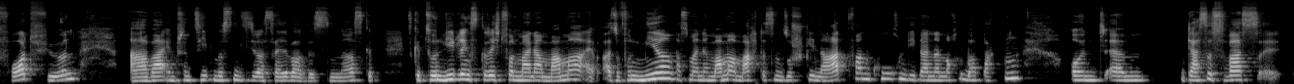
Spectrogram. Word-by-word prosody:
fortführen, 230 +2 0 0.5
aber 175 +3 +3
im 190 -1 -3
Prinzip 195 +2 -4
müssen 195 +1 -2
sie 195 - -10
das 180 -1 -1
selber 180 -2 -1
wissen, 160 +1 -6
ne? 170 - -6
Es 185 0 -5
gibt 185 -1 -11 0.2
es - - -17
gibt 205 -1 -3
so 205 - +6
'n 205 - +5
Lieblingsgericht 225 -2 +3
von 210 -2 0
meiner 185 -1 +3
Mama 205 +6 +2
äh, - - -6
also 185 -3 -3
von 205 0 +1
mir, 265 +5 +6
was 220 0 -7
meine 195 -1 -2
Mama 195 +3 +2
macht. 200 +1 0
Das 200 - -7
sind 200 -2 -4
so 190 - -3
Spinatpfannkuchen, 245 +7 -1
die 210 - -5
werden 190 -1 0
dann 190 0 0
noch 185 +4 -6
überbacken 195 +6 -2 0.5
und, 195 -1 0
ähm, 195 0 -1 0.3
das 190 -1 +1
ist 240 -6 -1
was, 210 0 +3
äh, - - -11
195 Hz, 200 wpm, -23 LUFS, 190-215 Hz, 0.5 s, so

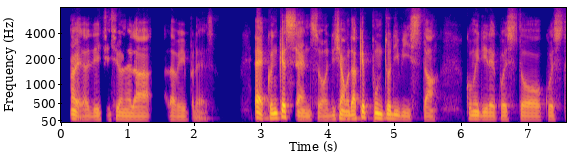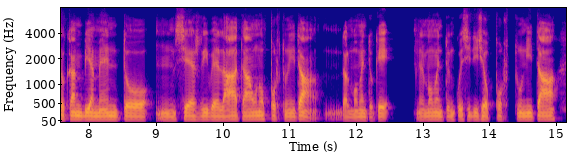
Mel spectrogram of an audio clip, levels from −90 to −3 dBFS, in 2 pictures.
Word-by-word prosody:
Ah - - +7
eh, - - +2
la 85 - -2
decisione 85 +1 -2
la 80 -1 +1 0.2
l'avevi 80 -2 -3
presa. - - -11 0.6
Ecco 115 - +7
in 120 - +9
che 150 +5 +10
senso? 80 - +2
Diciamo 95 +3 +3
da 105 +2 +5
che 145 -2 +6
punto 115 -5 +5
di 105 -1 +1
vista, 85 -3 -2 0.4
come 95 0 +1
dire, 90 -1 0
questo 85 -2 -1
questo - - -3
cambiamento, 85 -2 -2
mhmm, 80 -1 -7
si 90 - -3
è 85 -1 0
rivelata 85 +1 -1
un'opportunità, 85 -2 -3 0.2
mhmm, - - -19
dal 75 - -6
momento 75 +1 -6
che, - - -4 0.3
nel 80 - -8
momento 85 0 -5
in 80 - -7
cui 85 - -6
si 85 - -7
dice 85 -2 -4
opportunità, 85 0 -3
85 Hz, 150 wpm, -24 LUFS, 80-90 Hz, 0.6 s, che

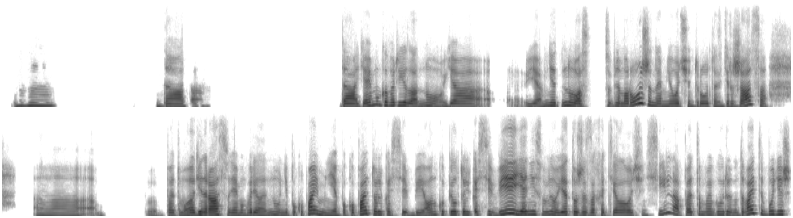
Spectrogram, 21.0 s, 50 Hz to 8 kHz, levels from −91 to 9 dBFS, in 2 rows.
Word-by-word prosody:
Мгм. 205 +3 -2 1.3
Да-да. 165 -1 -3 1.7
Да, 180 -1 +4
я 195 - +1
ему 250 +4 0
говорила, 220 -6 +2
ну, 180 -2 -4
я 185 +2 -2 0.4
я 155 +4 -4
мне, 200 +4 -1
ну 215 -2 +2 0.4
особенно 195 -1 -5
мороженое, 215 - +2
мне 175 +2 -4
очень 190 -2 -3
трудно 180 +1 -3
сдержаться. 180 - 0 0.7
А, 160 -1 -8 0.7
п - - -13
поэтому 175 0 -3
1 185 +3 +4
раз, 205 +1 +6
я 180 -1 -1
ему 175 0 -2
говорила: 175 -2 0
ну, 195 +3 -4
не 185 0 -6
покупай 240 +9 +2
мне, 170 -7 -1
покупай 220 +11 +2
только 210 -4 -1
себе. 160 -2 -5
Он 195 +4 -1
купил 215 0 0
только 210 -1 -2
себе, 225 +8 +5
я 220 -1 +6
не 225 0 +1
см 210 0 -4
ну, - - 0
я 195 +3 +3
тоже 200 -1 -1
захотела 180 -2 -2
очень 170 0 -5
сильно, 230 - -2
поэтому 200 +1 -2
я 200 - -3
говорю: 210 0 -3
ну 185 - -7
давай 260 +10 +3
ты 260 -3 -4
будешь 230 +1 +1
190 Hz, 150 wpm, -22 LUFS, 175-210 Hz, 1.7 s, раз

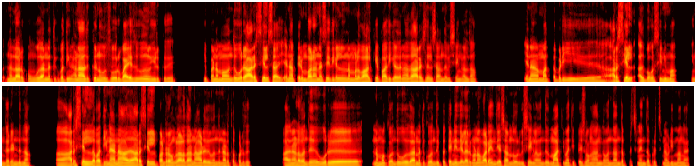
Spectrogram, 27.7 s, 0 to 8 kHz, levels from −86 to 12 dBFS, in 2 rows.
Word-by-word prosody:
நல்லாருக்கும். 105 -2 +1
உதாரணத்துக்கு 115 +1 +1
பாத்தீங்கன்னா, 125 +3 -1
ஆனா 140 - +6
அதுக்குன்னு 145 +4 -1
ஒரு 125 - -3
சொ 120 - 0 0.2
வயசும் 125 +3 +3
உ 125 - +1 0.2
இருக்குது. 100 -4 -6 0.7
இப்ப 120 - -3
நம்ம 120 0 +1
வந்து 130 +4 0
ஒரு 120 -2 +4
அரசியல் 135 +4 +3
ச - - 0 0.3
ஏன்னா 135 +1 +3
பெரும்பாலான 155 +3 +2
செய்திகள் 135 +1 0 0.2
நம்மள 125 0 0
வாழ்க்கைய 130 +3 +1
பாதிக்கிறதுனா, 125 +1 +1
அது 120 - +4
அரசியல் 125 +1 -2
சார்ந்த 115 -1 -2
விஷயங்கள் 105 0 -6
தான். 105 - -7 1.0
ஏன்னா, 125 0 +3 0.2
மத்தபடி 130 +4 -2 1.0
அரசியல் 155 +10 +3 0.2
அதுபோக 125 +5 0
சினிமா 120 0 0 0.4
இந்த 110 0 -4
2ம் 120 +1 -2
தான். - - -8 0.5
அ - - 0 0.2
அரசியல்ல 150 +3 +2
பாத்தீங்கன்னா, 145 +2 +2
ஏன்னா 140 -1 +4
அது 130 0 +5
அரசியல் 140 +3 +1
பண்றவங்களால 130 -1 +2
தான் 140 -4 +1
நாடு 125 +1 +3 0.2
வந்து 125 0 -4
நடத்தப்படுது. 115 -3 -6 0.7
அதனால 120 +5 +2
வந்து 135 +1 -1 0.3
ஒரு 120 0 +1 0.9
நமக்கு 125 -1 -3
வந்து 130 +2 -3
ஒரு 120 - +2
உதாரணத்துக்கு 125 -1 0
வந்து, 120 +1 -4
இப்ப 120 -1 -8
தென்னிந்தியால 125 0 +1
இருக்கோனா 120 +3 -2
வடஇந்தியா 125 0 +1
சார்ந்த 115 0 -1
ஒரு 110 - -6
விஷயங்கள 115 0 -4
வந்து 115 +2 -5 0.2
மாத்தி 115 0 0
மாத்தி 120 +1 -6
பேசுவாங்க. 110 -1 -5
அங்க 105 0 -5
வந்து 110 -1 -4
அந்த 105 - -4
பிரச்சன, 105 +2 -8
இந்த 105 +1 -6
பிரச்சன 100 +1 -10
அப்டிம்பாங்க. 100 +1 -5
125 Hz, 155 wpm, -24 LUFS, 115-130 Hz, 1.0 s, ஆனா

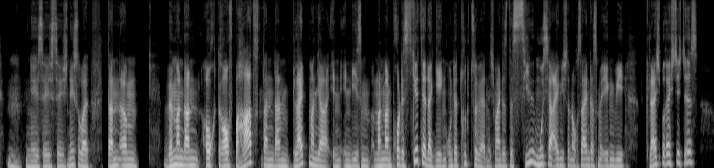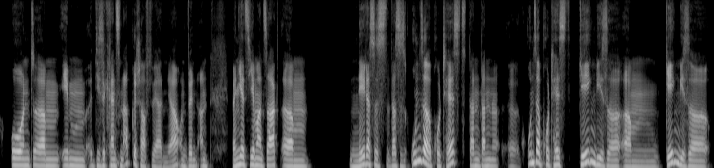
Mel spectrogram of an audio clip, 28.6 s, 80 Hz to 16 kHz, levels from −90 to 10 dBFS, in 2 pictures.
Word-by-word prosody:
Hm. 115 -7 -5
Ne, 120 -1 -1
sehe 120 +2 -3
ich 125 0 -4
sehe 130 0 -4
ich 125 +2 -7
nicht 150 +1 -2
so, 150 - -3
weil 125 -2 +2 0.4
dann, 135 +3 +3
ähm 140 -2 +1 0.5
wenn 130 +3 +4
man 160 -1 +7
dann 145 -3 +5
auch 155 -2 +3
drauf 135 +1 +4
beharrt, 205 - +6
dann 135 -2 0
dann 130 -2 0
bleibt 180 +10 +3
man 160 -5 +1
ja 125 -2 +2
in 125 +1 -5
in 130 0 -4
diesem 130 -1 -4
man 135 +1 +2
man 140 -2 +3
protestiert 170 - 0
ja 190 - +4
dagegen, 130 -2 0
unterdrückt 135 +5 -6
zu 150 -5 -2
werden. 115 -1 -5
Ich 110 - -13
meine, 135 0 0
das 130 0 -6
das 135 -4 -2
Ziel 205 +5 -1
muss 170 0 0
ja 165 -2 +4
eigentlich 145 -2 -1
dann 150 -2 -7
auch 130 -3 -6
sein, 145 +2 -1
dass 145 -3 -5
man 135 -2 -6
irgendwie 135 -1 -3 0.4
gleichberechtigt 190 +3 -1
ist 215 -1 -4 0.5
und, 150 -2 +3
ähm, 140 -1 +1
eben 140 -2 -2
diese 135 +1 -5
Grenzen 140 0 -1
abgeschafft 140 - -4
werden, 110 -3 -6
ja? 115 +3 0
Und 125 -3 -6
wenn 130 -1 -3
an 130 0 -6 0.4
wenn 130 +4 +1
jetzt 165 -1 +3
jemand 150 -4 +2
sagt, 150 +2 +3
ähm: 130 -3 +1 0.8
„Ne, 125 +6 +1
das 175 -3 +2
ist 135 -2 -2
das 135 0 -2
ist 125 -1 -7
unser 215 - +4
Protest. 150 - -2
Dann 135 0 -3
dann, 135 0 -3 0.2
äh 125 -1 -13 0.2
unser 205 +3 +3
Protest 160 -2 -2 0.2
gegen 205 +4 +3
diese, 130 -4 -2
ähm 115 -2 -4
gegen 200 +5 +3
diese 125 -4 -1
135 Hz, 170 wpm, -22 LUFS, 125-150 Hz, 0.8 s, man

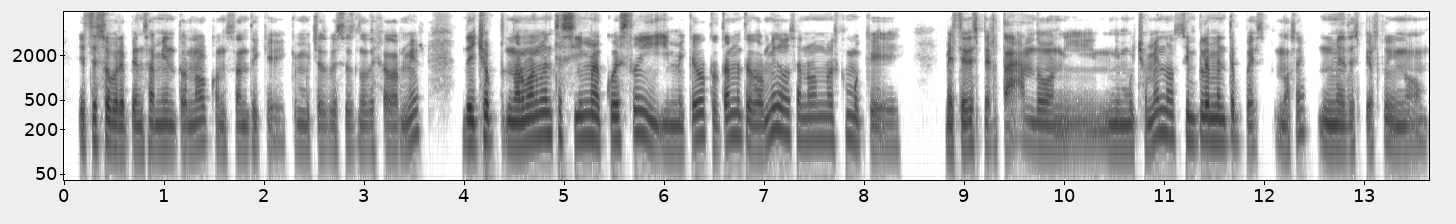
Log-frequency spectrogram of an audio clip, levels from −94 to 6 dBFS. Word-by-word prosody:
este 145 - 0
sobrepensamiento, 120 -1 +1
¿no?, 130 +4 -1
constante 115 -1 -5
que 130 -1 -10
que 120 - -16
muchas 115 -1 -6
veces 115 0 -6
no 115 - -5
deja 120 - -5
dormir. 135 +9 -2 0.4
De 135 - +6
hecho 145 +3 +5
pues, 140 - -5
normalmente, 155 +7 +4
sí 155 - +7
me 160 -1 +5
acuesto, 150 +4 +3
y 235 +6 +2
y 235 - 0
me 230 0 -4
quedo 165 +3 +2
totalmente 150 +6 +1
dormido. 185 - +1
O - - -1
sea, 155 -2 -3
no 145 +1 -2
no 150 0 -4
es 145 - -11
como 150 -5 -5
que 125 -2 -6 0.4
me - - +3
esté - - +2
despertando, 120 -3 0
ni 65 0 -8
ni 120 - -4
mucho 120 +1 -2
menos. 170 +2 -1
Simplemente, 145 -1 +3
pues, 125 -5 -5
no 110 - -5
sé, 175 +8 -7
me 120 -2 0
despierto 115 +1 -6
y - - -3
no 115 0 -4
130 Hz, 200 wpm, -25 LUFS, 115-155 Hz, 0.4 s, sí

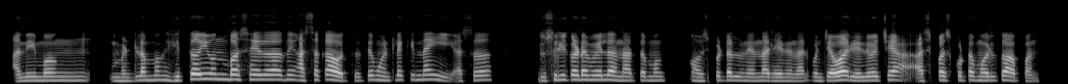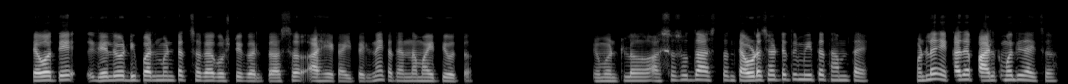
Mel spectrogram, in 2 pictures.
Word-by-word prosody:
आणि 175 +4 -1
मग 180 0 -1 0.6
म्हटलं, 170 +3 -2
मग 205 +1 -6
इथं 190 +7 +4
येऊन 245 -1 +1
बसायला 225 -1 +3
नाही 220 -1 -6
असं 195 +3 -1
का 225 - +4
होतं? 175 -3 +3
ते 210 - -2
म्हटले, 205 0 -4
की 220 +2 -11
नाही 220 -5 -3
असं 200 +6 -5 0.5
दुसरीकडं 215 +4 +1
मेलं 210 -1 +2
ना 185 0 +1
तर 190 - -1
मग 185 0 -7 0.3
हॉस्पिटल 185 +2 -3
नेणार, 175 0 -1
हे 170 0 -1
नेणार 160 0 -5
पण 175 -1 -8
जेव्हा 185 +4 +8
रेल्वेच्या 185 +3 0
आसपास 185 +4 -2
कुठं 190 0 -2
मरतो 185 +1 -1
आपण 170 -5 +1 0.6
तेव्हा 185 +2 +8
ते 210 +1 +4 0.2
रेल्वे 185 +4 +3
डिपार्टमेंटच 195 +1 0
सगळ्या 180 -2 +1
गोष्टी 170 +1 -4
करतं. 160 -1 -2
असं 170 +4 -2
आहे 165 -1 +1
काहीतरी 155 0 -7
नाही 210 +4 -3
का? 185 - -5
त्यांना 165 -1 -5
माहिती 165 0 -2
होतं. 155 0 -4 1.2
मी - - -6
म्हटलं 175 +2 -4
असं 170 +4 -6
सुद्धा 210 +1 +1
असतं 200 0 -6
तेवढ्यासाठी 205 +4 +4
तुम्ही 225 -1 -3
इथं 220 +1 -2
थांबत 200 -1 -6
आहे. 175 -3 -2 0.5
म्हटलं 210 +6 +2
एखाद्या 220 -1 +4
पार्कमध्ये 210 +3 +5
जायचं. 175 -3 -3
190 Hz, 170 wpm, -24 LUFS, 175-210 Hz, 1.2 s, जेव्हा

